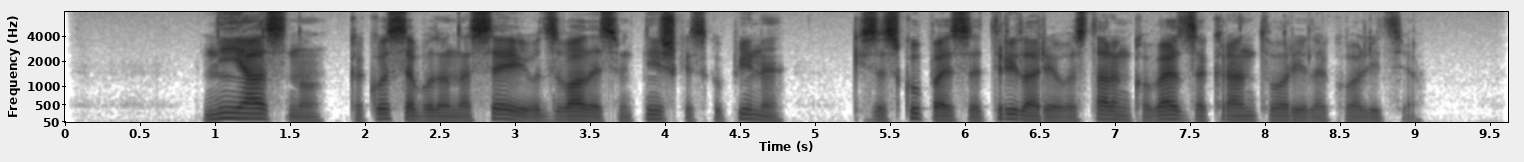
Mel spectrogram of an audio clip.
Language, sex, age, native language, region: Slovenian, male, 18-29, Slovenian, Savinja region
